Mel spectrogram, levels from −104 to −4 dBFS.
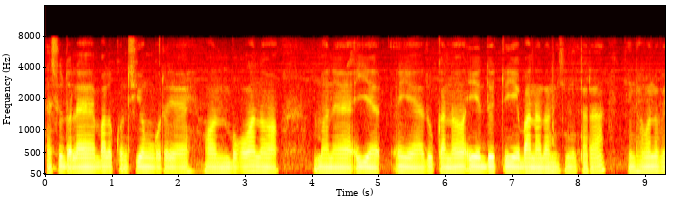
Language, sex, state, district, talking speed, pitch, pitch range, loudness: Chakma, male, Tripura, Unakoti, 135 wpm, 100 Hz, 95-100 Hz, -18 LUFS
